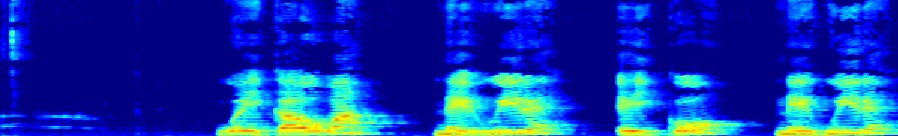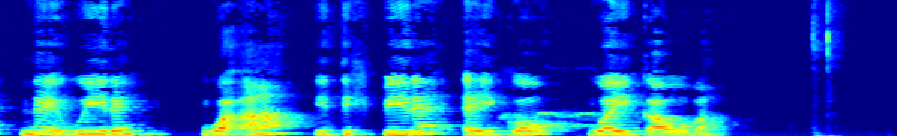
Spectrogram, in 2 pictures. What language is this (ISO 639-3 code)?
var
